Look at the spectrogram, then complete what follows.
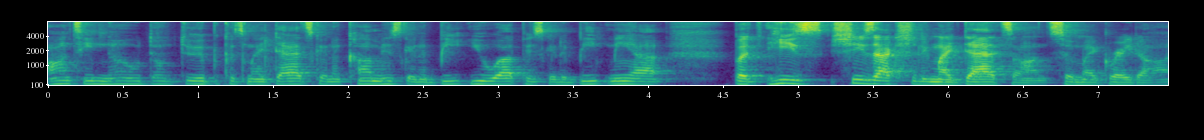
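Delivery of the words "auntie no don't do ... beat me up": mock frightened, scared, pleading, begging tone. Retelling begging an aunt not to call a violent father: imitating scared pleading. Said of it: "I was scared".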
